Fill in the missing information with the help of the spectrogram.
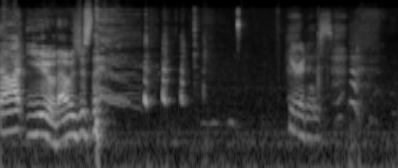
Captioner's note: laughs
